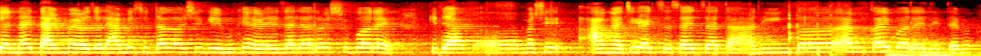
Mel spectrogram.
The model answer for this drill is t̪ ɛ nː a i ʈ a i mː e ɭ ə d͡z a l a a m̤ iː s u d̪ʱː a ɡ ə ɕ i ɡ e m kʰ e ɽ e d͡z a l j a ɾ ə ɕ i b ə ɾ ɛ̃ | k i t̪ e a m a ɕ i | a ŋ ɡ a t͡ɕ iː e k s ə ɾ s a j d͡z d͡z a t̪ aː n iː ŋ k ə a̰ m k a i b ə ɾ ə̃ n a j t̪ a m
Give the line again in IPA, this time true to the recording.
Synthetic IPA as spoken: t̪ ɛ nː a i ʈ a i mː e ɭ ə d͡z a l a a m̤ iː s u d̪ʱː a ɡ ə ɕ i ɡ e m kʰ e ɭ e d͡z a l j a ɾ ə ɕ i b ə ɾ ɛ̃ | k i t̪ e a m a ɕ i | a ŋ ɡ a t͡ɕ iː e k s ə ɾ s a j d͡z d͡z a t̪ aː n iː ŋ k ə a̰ m k a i b ə ɾ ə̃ n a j t̪ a m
